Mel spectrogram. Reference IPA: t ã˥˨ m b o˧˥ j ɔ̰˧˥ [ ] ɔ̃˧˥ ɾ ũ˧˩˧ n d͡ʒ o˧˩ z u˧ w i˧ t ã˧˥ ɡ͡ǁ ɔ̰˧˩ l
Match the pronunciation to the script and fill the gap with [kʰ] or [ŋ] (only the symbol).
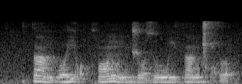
kʰ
